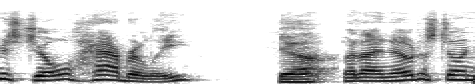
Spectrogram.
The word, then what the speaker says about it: Haberli: So yeah, some people know me as Haberli, some people know me as Haberli, but it's Haberli.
